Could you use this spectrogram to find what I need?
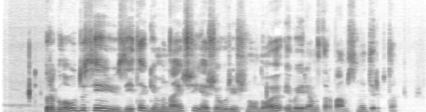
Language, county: Lithuanian, Klaipėda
